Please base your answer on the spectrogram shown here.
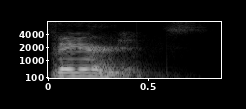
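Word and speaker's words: pharynx: respiratory that is my fairness is how that's pronounced fairness so fairx is the next structure basically how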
